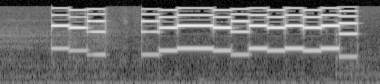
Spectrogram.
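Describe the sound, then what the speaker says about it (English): An Innway Accent smart wallet tracker sounding its alert tone, a loud electronic melody of stepped high beeps in bursts, one short phrase, a pause, then a longer run, close and clear. "There's the alert tone, so you can change it so you don't have to hear that one."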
